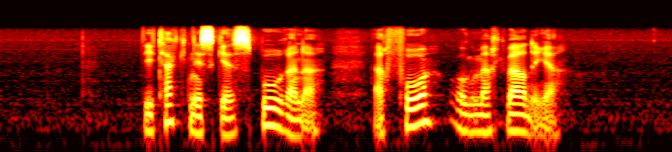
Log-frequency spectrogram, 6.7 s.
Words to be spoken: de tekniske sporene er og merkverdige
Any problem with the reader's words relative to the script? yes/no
yes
